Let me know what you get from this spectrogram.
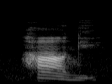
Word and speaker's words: hangi: So for hangi, the correct Maori pronunciation is Honey, honey.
